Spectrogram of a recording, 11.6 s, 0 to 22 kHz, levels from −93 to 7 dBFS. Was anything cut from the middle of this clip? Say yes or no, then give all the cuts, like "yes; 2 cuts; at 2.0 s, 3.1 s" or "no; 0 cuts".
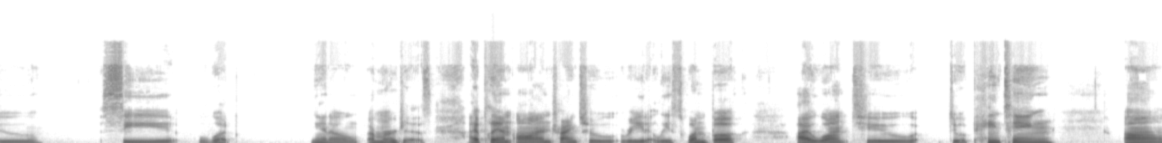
no; 0 cuts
